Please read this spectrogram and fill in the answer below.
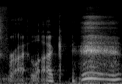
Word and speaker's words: Frylock: His but- name rhymes with Mike Hawk. He doesn't even try to say Mike Hawk, though. He's just like, Mike Cock, Mike Cock. Yeah. I'm like, oh, okay, Jesus. It's Frylock.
